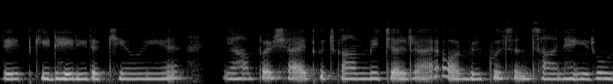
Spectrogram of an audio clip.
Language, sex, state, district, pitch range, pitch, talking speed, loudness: Hindi, male, Uttar Pradesh, Jyotiba Phule Nagar, 255-275 Hz, 260 Hz, 215 wpm, -28 LUFS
